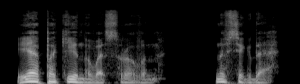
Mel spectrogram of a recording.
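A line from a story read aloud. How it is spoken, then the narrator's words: Sad smiling reply. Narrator (Russian): грустно улыбаясь, ответил Прокс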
